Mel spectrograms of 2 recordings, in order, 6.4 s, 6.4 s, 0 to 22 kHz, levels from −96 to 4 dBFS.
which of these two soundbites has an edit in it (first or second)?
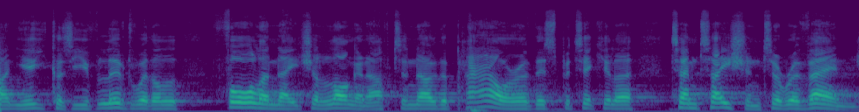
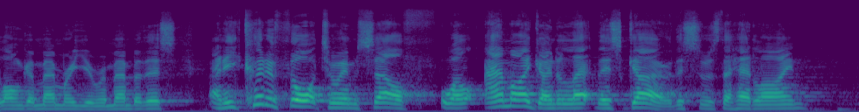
second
